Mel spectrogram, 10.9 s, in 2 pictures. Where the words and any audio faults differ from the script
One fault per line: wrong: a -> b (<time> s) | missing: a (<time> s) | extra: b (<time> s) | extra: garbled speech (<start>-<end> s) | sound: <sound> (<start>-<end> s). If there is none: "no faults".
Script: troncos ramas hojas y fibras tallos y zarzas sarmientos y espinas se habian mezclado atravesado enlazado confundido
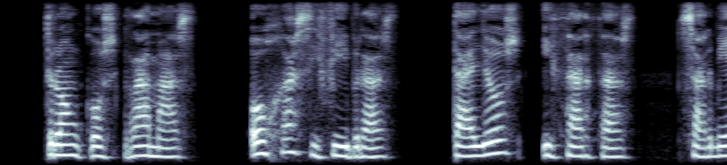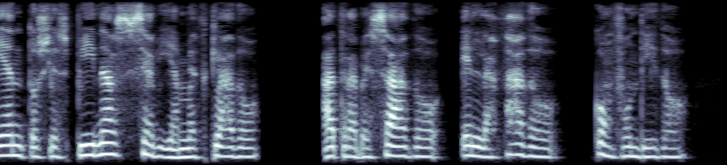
no faults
